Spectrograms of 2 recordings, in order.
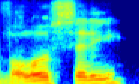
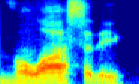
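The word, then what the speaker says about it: VoloCity: Zea Aro zero volocopter Volo City yeah cool well I I pronounced a Volo I'm sure they pronounce it velocity but um still that's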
